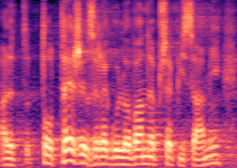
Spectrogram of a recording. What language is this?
Polish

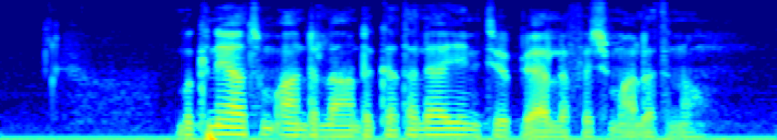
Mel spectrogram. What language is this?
Amharic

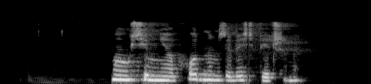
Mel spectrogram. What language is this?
Belarusian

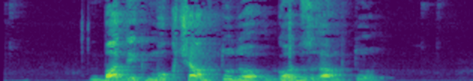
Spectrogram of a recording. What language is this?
Laz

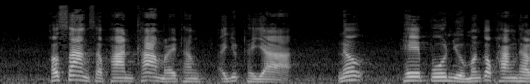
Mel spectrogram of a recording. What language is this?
Thai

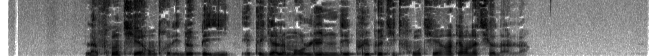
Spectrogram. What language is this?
French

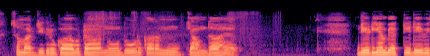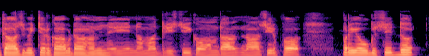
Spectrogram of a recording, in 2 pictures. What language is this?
Punjabi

